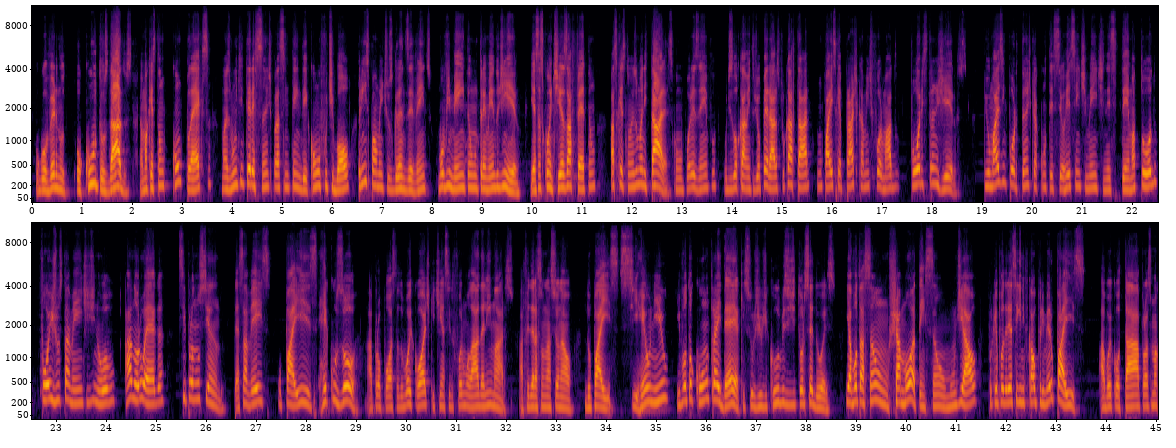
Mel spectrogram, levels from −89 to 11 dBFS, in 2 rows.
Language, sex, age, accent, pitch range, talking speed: Portuguese, male, 20-39, Brazilian, 150-200 Hz, 160 wpm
